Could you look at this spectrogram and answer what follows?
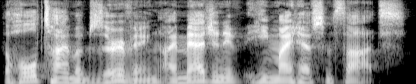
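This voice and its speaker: A man's voice: medium pitch, lively intonation, a little fast, creaky. A man hosting a group coaching call, encouraging and full of affirmations.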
